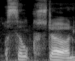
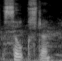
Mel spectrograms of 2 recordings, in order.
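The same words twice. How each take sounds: First: The name is said just as it is spelt. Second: The name is said in the local way. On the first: "it's spelt Sil Silkstone" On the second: "it's pronounced Silkstone locally"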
